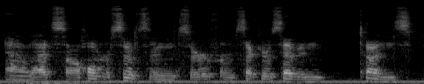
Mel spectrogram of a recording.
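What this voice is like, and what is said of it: Poor Smithers impression. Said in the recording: “I just did the voices ... that was my Smithers ... Your Smithers is horrible”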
